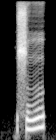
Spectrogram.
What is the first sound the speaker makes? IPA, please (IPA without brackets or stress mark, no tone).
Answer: ʃ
